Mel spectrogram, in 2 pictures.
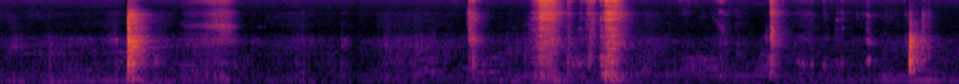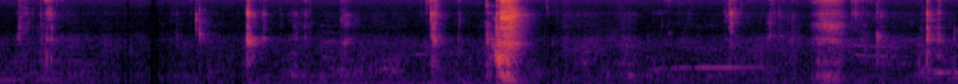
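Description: Close-up eating sounds of a person chewing a mouthful of pork and rice: irregular crunches and clicks, a few of them sharper and louder.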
